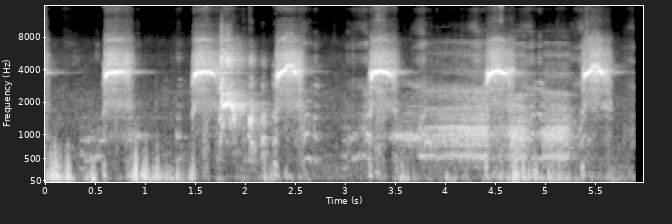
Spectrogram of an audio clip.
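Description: A grey francolin gives loud, shrill, ringing notes about once a second, each burst harsh and high-pitched, with faint rustling and low background noise between calls.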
